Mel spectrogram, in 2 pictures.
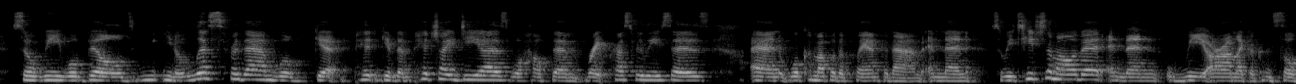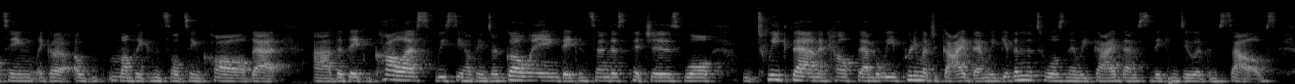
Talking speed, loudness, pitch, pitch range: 230 wpm, -32 LUFS, 170 Hz, 160-195 Hz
